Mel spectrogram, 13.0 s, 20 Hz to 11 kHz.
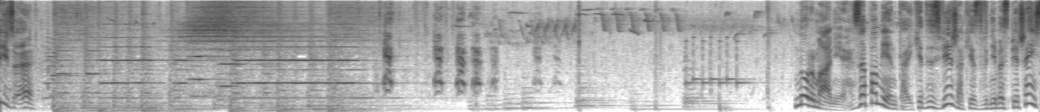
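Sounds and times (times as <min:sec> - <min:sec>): light background music: 0:00.0 - 0:10.2
small dog barking: 0:04.8 - 0:06.2.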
